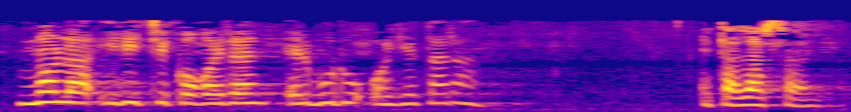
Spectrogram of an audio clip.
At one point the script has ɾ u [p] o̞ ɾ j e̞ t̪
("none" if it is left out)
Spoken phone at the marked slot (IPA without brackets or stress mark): ʔ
